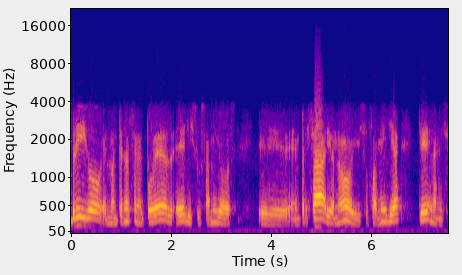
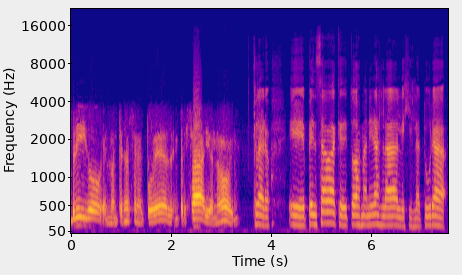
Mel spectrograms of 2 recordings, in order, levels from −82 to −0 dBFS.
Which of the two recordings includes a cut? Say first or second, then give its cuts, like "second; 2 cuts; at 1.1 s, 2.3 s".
second; 2 cuts; at 2.1 s, 3.2 s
